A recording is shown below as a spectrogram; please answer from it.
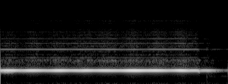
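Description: Slow solo flute melody, one long breathy note held steady.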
